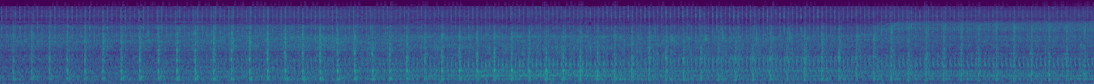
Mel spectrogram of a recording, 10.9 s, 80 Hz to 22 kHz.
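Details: 2011 Mini Cooper just past 100,000 miles, full synthetic oil, mostly highway driving: sharp regular knock about three per second over steady idle, louder than the engine note and worse after two more miles; possible rod knock, unconfirmed.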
